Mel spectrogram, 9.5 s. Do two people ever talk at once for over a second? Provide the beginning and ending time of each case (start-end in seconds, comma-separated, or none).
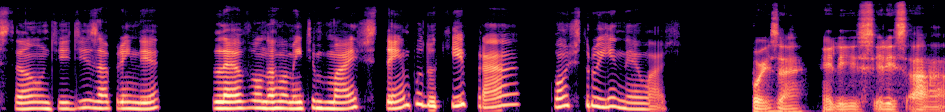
none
